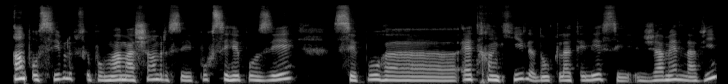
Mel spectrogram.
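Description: Fairly slow speech with fairly even intonation, dry and close with no echo, on a very clean recording with a silent background. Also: woman. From Brazil. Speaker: mother living abroad. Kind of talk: interview. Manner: halting, many fillers and repetitions.

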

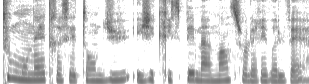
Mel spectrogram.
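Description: A dark, mellow tone at a fairly slow pace, with fairly even intonation and a dry, close sound with no echo, in a very clean recording against a silent background. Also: woman. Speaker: radio host. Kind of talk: literary reading of a novel excerpt, then back to radio talk. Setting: radio studio.

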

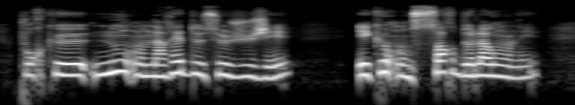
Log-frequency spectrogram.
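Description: The voice has a dark, mellow tone, recorded dry and close with no echo, very clean and over a silent background. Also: woman. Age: 20s. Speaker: coach. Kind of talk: interview.

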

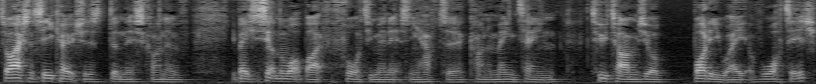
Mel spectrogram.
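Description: A very deep, low-pitched man's voice, monotone and flat, at a very fast pace with big swings in loudness, in a very clean recording with a silent background. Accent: English. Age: 30s. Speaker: hockey player. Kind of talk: casual chat.

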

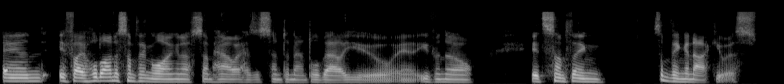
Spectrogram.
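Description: With an American accent, a man in an ordinary speaking voice talks at a fairly quick pace and medium pitch with ordinary pitch variation over a quiet background. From Illinois. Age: 20s. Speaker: webcomic creator. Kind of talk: interview. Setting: video call.

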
